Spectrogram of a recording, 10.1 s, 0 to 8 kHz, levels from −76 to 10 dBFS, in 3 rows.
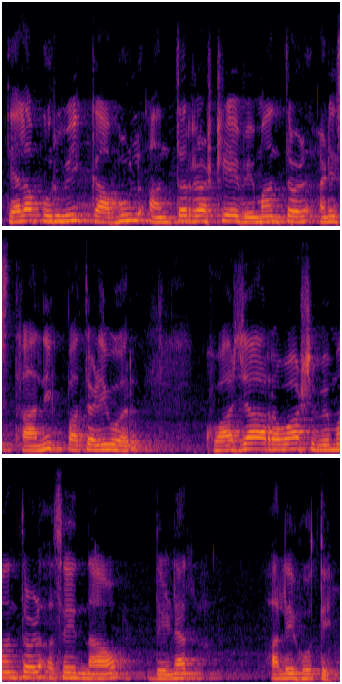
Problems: constant background noise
